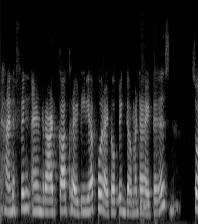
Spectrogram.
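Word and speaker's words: Rajka: So this criteria is known as Hanifin and Radka criteria. The J is silent. It's called Hanifin and Radka criteria for atopic dermatitis.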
